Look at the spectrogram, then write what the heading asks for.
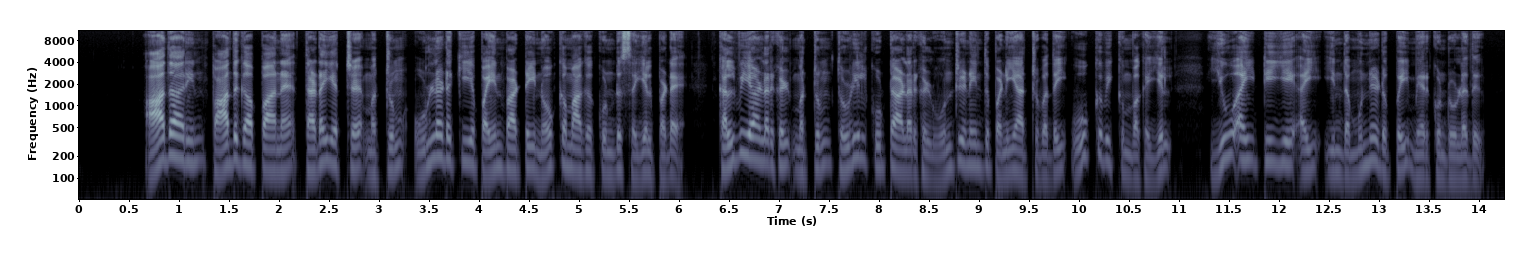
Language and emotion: Tamil, neutral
